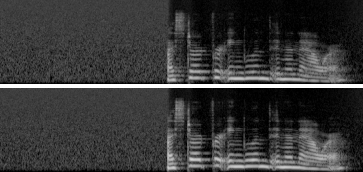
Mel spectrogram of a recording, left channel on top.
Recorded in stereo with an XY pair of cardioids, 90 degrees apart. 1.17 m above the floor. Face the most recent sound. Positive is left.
turn(degrees=-65)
